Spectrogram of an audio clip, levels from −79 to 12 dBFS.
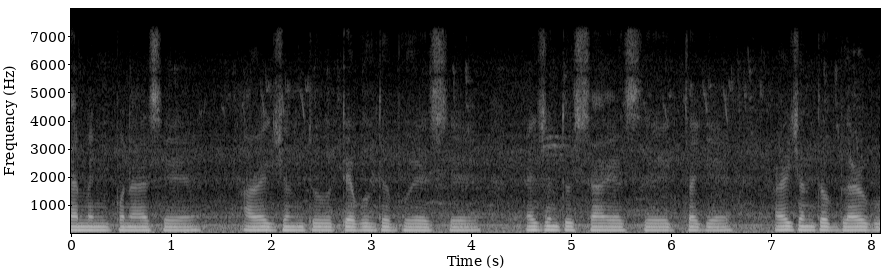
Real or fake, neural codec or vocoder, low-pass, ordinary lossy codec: real; none; 7.2 kHz; none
